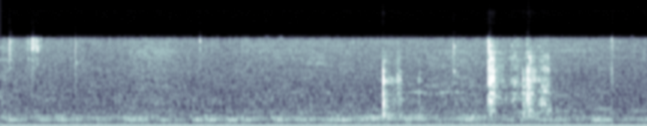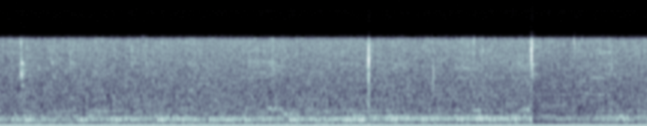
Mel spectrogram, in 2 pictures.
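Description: A few short snips of small fly-tying scissors working at the hook: one about three seconds in and a quick cluster about a second later, over a steady low room hum.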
